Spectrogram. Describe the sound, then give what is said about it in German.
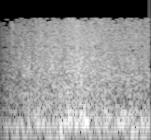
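Ocean waves wash in a steady, dense rush of surf noise that swells slightly near the middle and holds at an even level throughout, with no separate breaks standing out. “Und als sie die hohen Berge hinter sich gelassen hatte, da lag vor ihr ein weiter Ozean.”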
